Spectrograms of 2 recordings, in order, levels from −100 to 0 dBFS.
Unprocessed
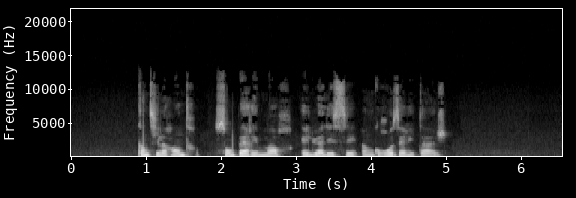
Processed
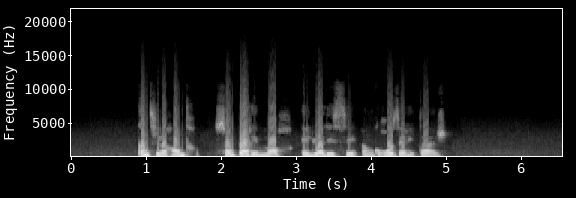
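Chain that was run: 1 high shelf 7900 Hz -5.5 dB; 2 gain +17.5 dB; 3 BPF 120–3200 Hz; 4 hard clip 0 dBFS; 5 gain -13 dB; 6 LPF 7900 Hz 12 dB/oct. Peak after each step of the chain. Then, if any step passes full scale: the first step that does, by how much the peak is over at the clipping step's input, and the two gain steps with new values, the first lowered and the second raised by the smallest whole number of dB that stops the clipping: -7.0, +10.5, +10.0, 0.0, -13.0, -13.0 dBFS; step 2, 10.0 dB; step 2 +7.5 dB, step 5 -3 dB

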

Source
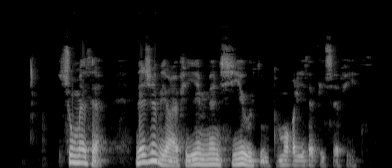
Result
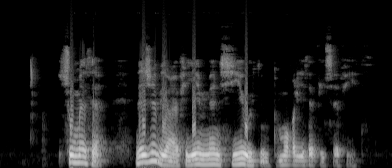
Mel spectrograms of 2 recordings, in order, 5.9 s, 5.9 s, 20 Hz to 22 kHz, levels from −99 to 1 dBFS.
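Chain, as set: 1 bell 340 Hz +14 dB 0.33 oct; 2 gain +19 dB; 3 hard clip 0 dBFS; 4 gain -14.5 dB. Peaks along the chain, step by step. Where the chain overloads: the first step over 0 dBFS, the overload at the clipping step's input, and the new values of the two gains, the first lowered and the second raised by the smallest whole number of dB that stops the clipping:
-13.0, +6.0, 0.0, -14.5 dBFS; step 2, 6.0 dB; step 2 +13 dB, step 4 -8.5 dB

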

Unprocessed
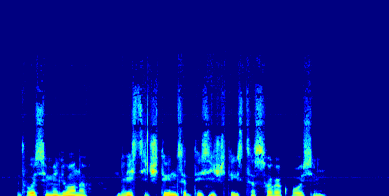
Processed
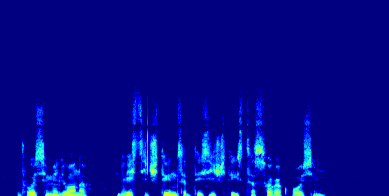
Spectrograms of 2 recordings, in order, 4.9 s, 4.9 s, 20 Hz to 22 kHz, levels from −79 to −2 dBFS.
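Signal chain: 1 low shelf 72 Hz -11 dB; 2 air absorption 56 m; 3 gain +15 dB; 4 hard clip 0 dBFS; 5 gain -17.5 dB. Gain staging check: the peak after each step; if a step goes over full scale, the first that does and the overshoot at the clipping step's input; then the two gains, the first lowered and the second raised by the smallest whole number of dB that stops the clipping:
-16.0, -17.0, -2.0, -2.0, -19.5 dBFS; no overload

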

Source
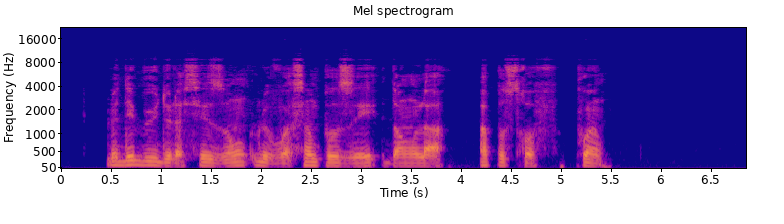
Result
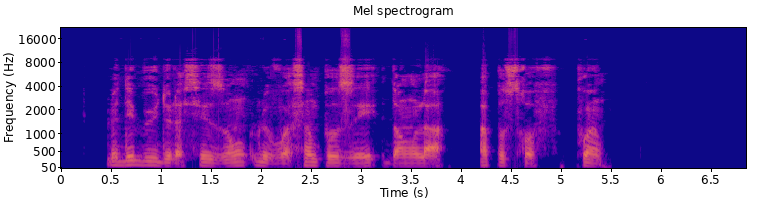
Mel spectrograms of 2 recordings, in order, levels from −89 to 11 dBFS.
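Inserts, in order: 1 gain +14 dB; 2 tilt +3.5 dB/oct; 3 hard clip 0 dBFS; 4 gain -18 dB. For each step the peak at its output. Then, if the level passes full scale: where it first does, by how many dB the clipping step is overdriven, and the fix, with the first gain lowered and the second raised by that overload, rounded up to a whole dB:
+7.0, +8.5, 0.0, -18.0 dBFS; step 1, 8.5 dB; step 1 +5 dB, step 4 -9 dB

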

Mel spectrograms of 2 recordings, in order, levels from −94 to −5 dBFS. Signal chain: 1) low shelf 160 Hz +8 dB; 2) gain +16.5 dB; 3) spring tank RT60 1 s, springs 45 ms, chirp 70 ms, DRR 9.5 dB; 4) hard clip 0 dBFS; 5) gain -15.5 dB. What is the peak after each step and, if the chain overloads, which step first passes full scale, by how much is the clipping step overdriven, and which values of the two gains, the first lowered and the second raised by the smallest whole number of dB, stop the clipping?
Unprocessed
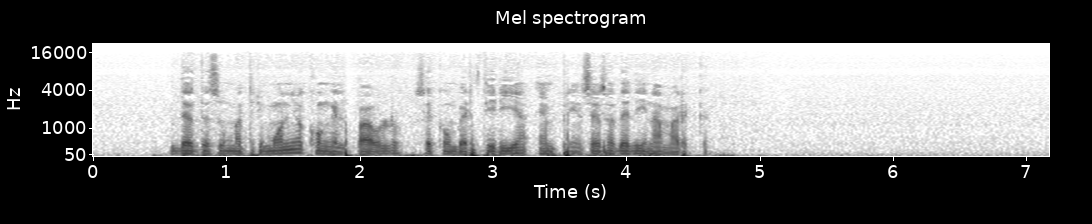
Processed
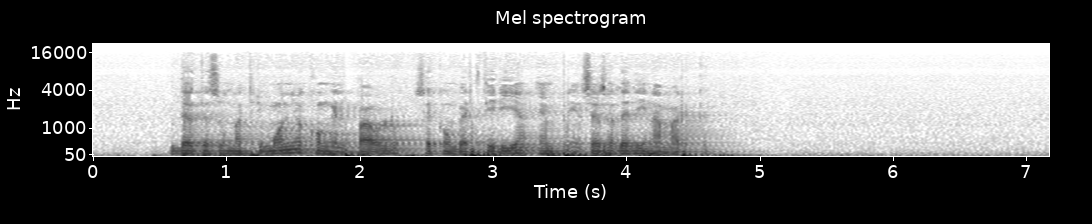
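-8.5, +8.0, +8.0, 0.0, -15.5 dBFS; step 2, 8.0 dB; step 2 +8.5 dB, step 5 -7.5 dB

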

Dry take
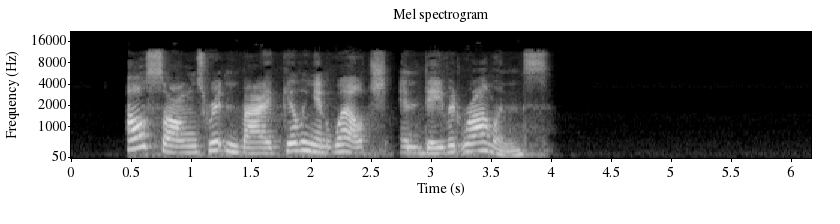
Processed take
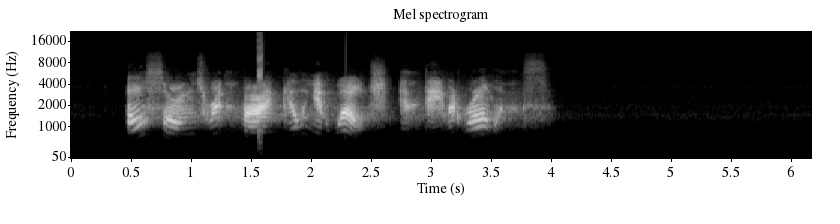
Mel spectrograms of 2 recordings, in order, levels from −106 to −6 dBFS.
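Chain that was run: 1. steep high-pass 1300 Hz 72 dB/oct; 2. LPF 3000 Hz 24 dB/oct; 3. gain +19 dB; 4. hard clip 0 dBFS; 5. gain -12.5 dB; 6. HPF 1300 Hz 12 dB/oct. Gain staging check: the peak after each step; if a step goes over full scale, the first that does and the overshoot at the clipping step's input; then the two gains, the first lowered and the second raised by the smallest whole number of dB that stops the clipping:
-15.5, -15.5, +3.5, 0.0, -12.5, -11.0 dBFS; step 3, 3.5 dB; step 3 +15 dB, step 5 -8.5 dB

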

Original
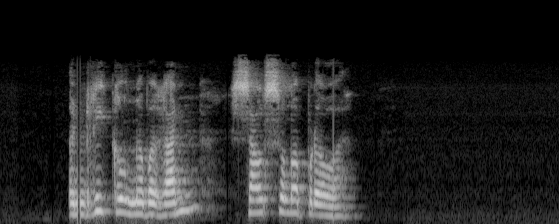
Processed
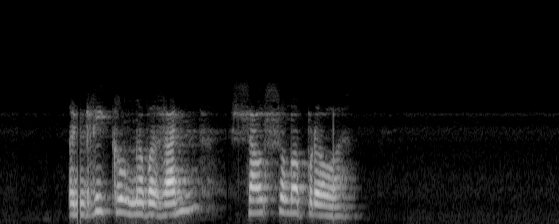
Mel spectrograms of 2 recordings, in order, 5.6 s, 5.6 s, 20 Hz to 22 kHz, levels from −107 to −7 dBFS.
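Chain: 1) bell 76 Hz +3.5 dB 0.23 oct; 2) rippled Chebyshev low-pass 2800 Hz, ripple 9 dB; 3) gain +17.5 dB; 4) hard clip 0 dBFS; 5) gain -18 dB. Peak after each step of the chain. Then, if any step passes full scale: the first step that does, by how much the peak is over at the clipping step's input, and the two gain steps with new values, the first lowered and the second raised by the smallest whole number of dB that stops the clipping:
-14.5, -19.5, -2.0, -2.0, -20.0 dBFS; no overload

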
